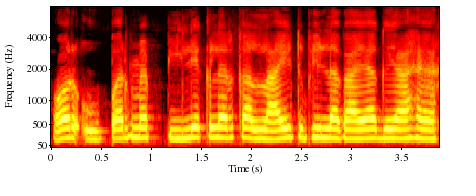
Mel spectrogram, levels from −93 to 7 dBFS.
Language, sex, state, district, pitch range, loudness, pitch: Hindi, male, Jharkhand, Deoghar, 200-215 Hz, -14 LUFS, 205 Hz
